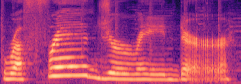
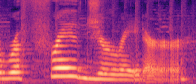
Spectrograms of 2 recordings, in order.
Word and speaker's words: refrigerator: So that will sound more like a der than tor. Refrigerator. Clean the refrigerator.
